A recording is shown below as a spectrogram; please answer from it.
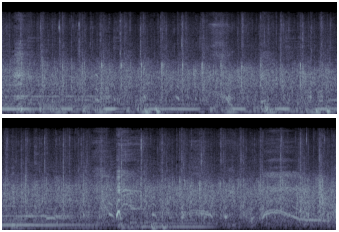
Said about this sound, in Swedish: längsta och härligaste applåd va?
